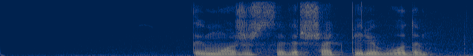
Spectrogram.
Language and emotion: Russian, neutral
